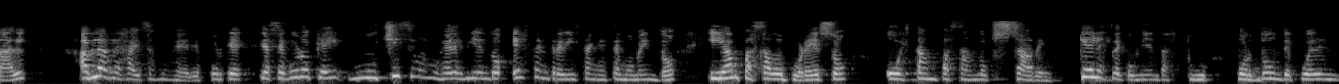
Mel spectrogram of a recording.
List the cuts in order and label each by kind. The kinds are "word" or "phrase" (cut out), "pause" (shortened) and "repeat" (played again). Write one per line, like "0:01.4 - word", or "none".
0:02.6 - pause
0:09.9 - phrase
0:10.7 - pause

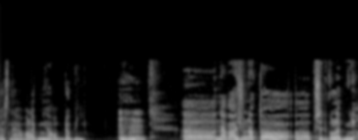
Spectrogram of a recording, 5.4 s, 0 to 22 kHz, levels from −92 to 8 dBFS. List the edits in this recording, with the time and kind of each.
none

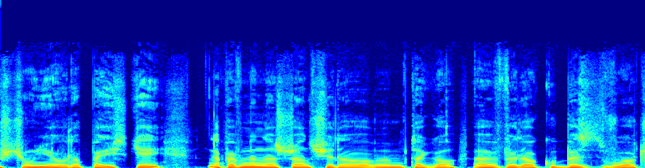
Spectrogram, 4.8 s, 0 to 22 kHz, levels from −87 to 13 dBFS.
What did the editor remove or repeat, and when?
0:03.5 - pause

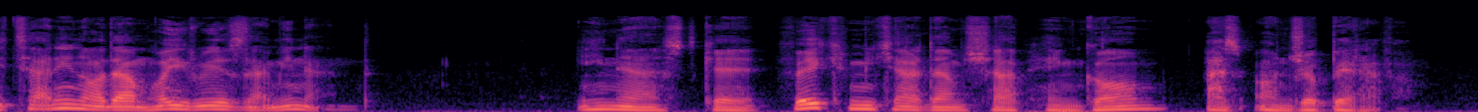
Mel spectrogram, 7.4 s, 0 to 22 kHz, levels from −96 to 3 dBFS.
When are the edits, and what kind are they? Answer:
0:02.9 - word
0:03.9 - pause

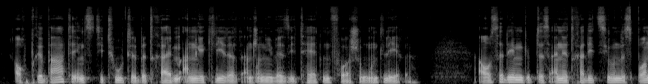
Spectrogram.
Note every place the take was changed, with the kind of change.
0:02.5 - word

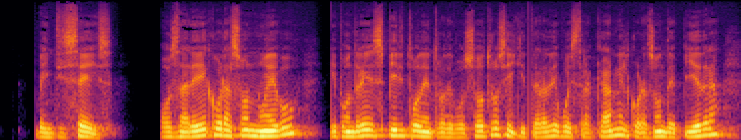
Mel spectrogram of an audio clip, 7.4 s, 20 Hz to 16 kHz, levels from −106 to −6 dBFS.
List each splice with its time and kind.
0:04.1 - word

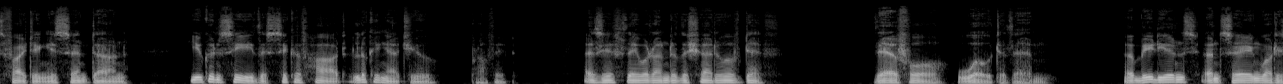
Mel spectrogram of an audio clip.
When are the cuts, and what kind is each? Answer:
none

